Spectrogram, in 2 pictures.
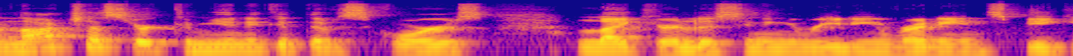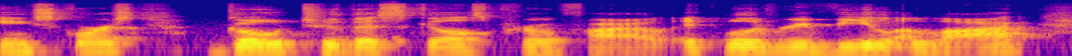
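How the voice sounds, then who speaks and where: Bright-voiced male tutor explaining. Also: mid-range voice. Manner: measured explanatory, occasional restarts. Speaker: exam tutor. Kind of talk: live stream guest answering a question.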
